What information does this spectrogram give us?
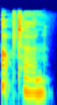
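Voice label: "upturn", British English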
